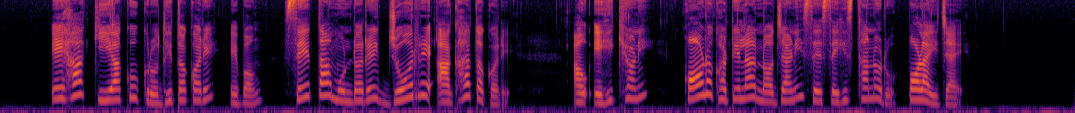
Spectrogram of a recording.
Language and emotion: Odia, neutral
